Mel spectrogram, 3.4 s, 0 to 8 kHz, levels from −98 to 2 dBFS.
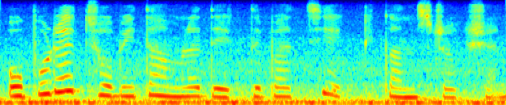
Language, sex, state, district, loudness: Bengali, female, West Bengal, Jhargram, -17 LUFS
